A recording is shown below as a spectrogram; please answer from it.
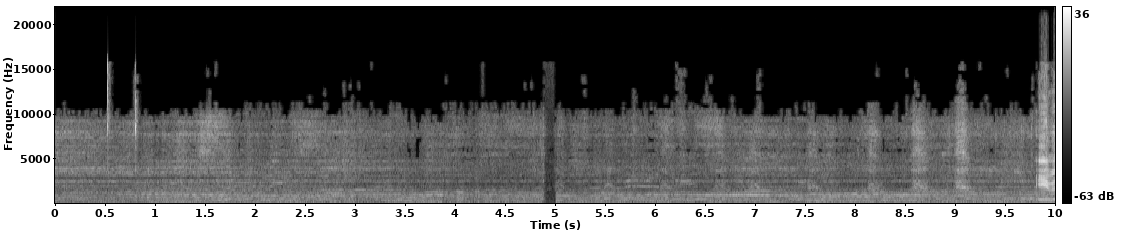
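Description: Music from an FM radio station playing through a vintage Marantz 2250B stereo receiver and its speakers. The sound drops out for an instant about halfway through.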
